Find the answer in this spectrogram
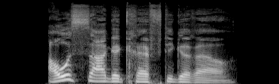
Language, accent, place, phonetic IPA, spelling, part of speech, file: German, Germany, Berlin, [ˈaʊ̯szaːɡəˌkʁɛftɪɡəʁɐ], aussagekräftigerer, adjective, De-aussagekräftigerer.ogg
- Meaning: inflection of aussagekräftig: 1. strong/mixed nominative masculine singular comparative degree 2. strong genitive/dative feminine singular comparative degree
